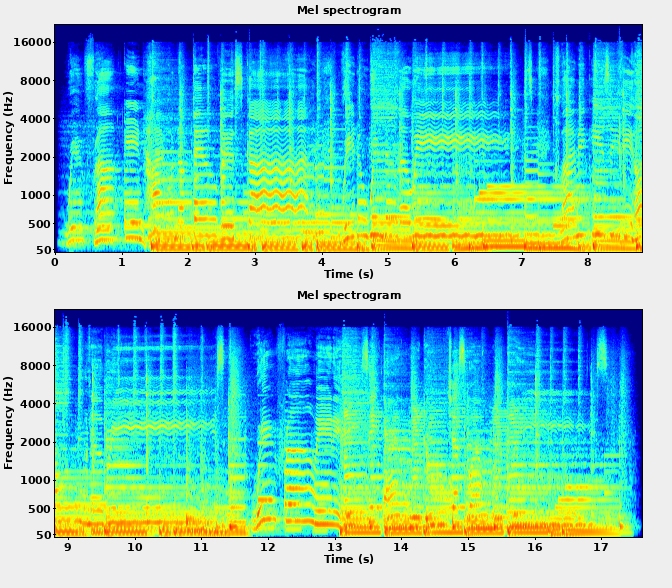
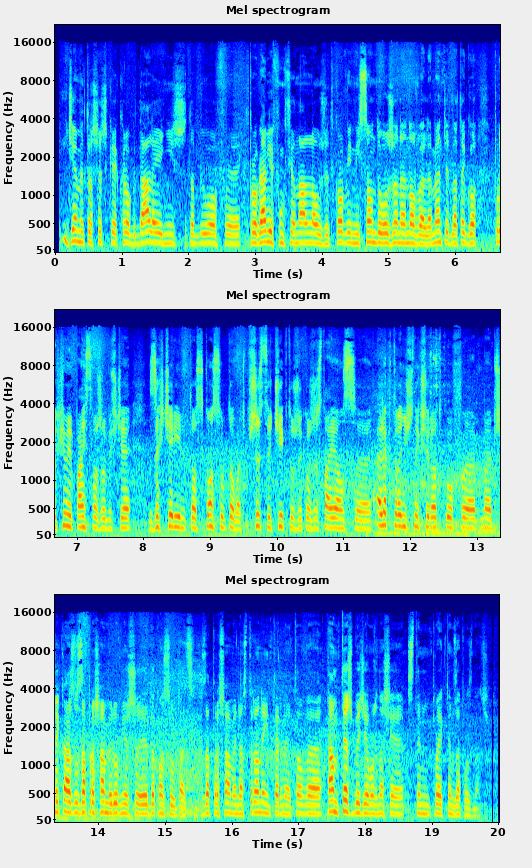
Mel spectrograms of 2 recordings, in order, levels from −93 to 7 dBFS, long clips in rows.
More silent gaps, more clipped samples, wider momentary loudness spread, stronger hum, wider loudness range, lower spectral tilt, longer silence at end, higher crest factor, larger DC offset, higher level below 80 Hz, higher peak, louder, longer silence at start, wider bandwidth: neither; neither; second, 5 LU vs 8 LU; neither; about the same, 2 LU vs 2 LU; about the same, -6.5 dB/octave vs -5.5 dB/octave; about the same, 0.15 s vs 0.2 s; about the same, 14 dB vs 18 dB; second, under 0.1% vs 0.1%; first, -24 dBFS vs -44 dBFS; about the same, 0 dBFS vs -2 dBFS; first, -16 LUFS vs -21 LUFS; about the same, 0.1 s vs 0.05 s; about the same, 16.5 kHz vs 16.5 kHz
